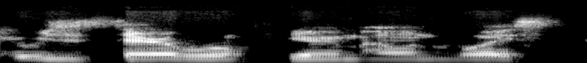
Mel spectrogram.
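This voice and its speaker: Reflective young man, low voice. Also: completely flat delivery, fast, no echo, lo-fi sound. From northern New Jersey. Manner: reflective, hesitant, filler-heavy. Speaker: podcast co-host. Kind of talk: casual chat.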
